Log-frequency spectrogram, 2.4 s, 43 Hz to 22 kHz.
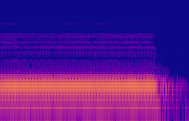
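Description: A male Quran reciter's voice holding one long, steady note, the drawn-out end of a verse in tajweed recitation, which cuts off suddenly at the very end. It is an old 1960s radio recording.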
